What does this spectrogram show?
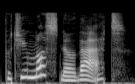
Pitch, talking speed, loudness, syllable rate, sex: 260 Hz, 220 wpm, -15 LUFS, 4.1 syllables/s, female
